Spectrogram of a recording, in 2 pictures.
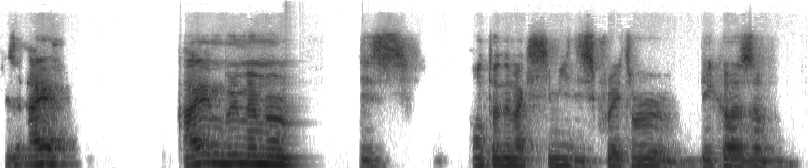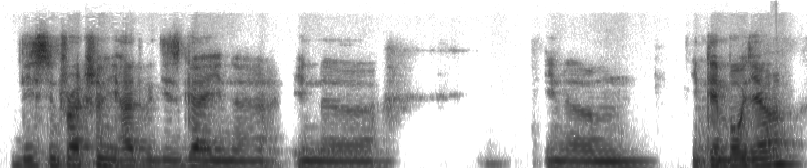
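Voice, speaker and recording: A man's voice: medium pitch, steady tone, a little slow. A man from Switzerland, a travel video creator, talking through his ideas in a casual interview, thoughtful and hesitant, with many fillers and restarts. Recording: dull lo-fi podcast audio.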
